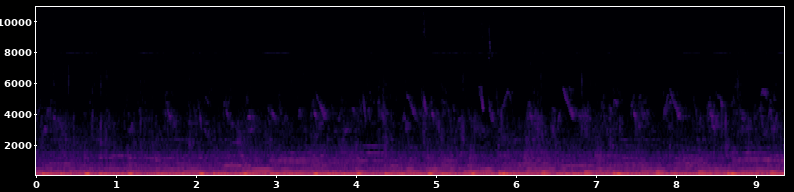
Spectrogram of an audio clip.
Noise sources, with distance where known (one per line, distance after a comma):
music from an unclear source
